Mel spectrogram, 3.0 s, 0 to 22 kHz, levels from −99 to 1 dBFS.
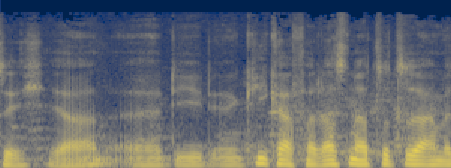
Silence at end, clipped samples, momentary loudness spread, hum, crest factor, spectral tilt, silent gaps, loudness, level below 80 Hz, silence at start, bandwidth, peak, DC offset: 0 s; under 0.1%; 9 LU; none; 16 dB; -7 dB/octave; none; -18 LUFS; -36 dBFS; 0 s; 16 kHz; 0 dBFS; 0.2%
